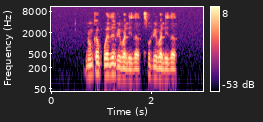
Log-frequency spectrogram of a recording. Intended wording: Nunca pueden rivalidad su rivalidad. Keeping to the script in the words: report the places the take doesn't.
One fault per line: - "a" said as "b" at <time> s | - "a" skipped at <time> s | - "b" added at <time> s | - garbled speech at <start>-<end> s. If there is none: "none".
none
